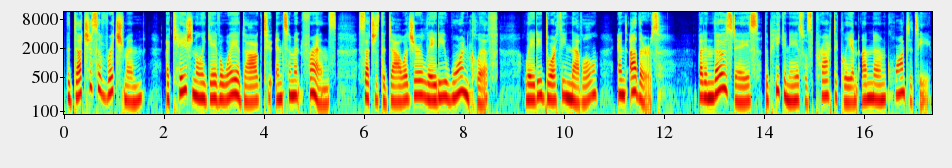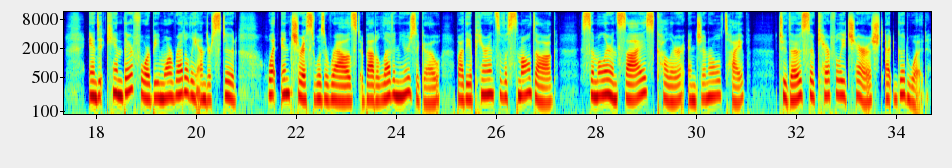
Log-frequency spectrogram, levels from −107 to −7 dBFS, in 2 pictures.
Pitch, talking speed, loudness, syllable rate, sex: 200 Hz, 125 wpm, -19 LUFS, 4.5 syllables/s, female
